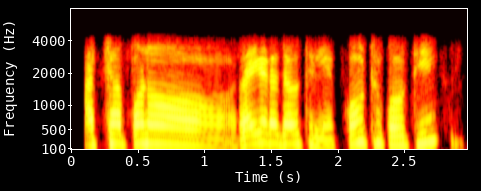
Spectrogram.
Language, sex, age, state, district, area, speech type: Odia, male, 18-30, Odisha, Rayagada, rural, conversation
